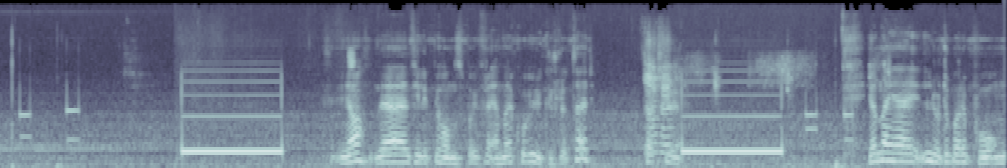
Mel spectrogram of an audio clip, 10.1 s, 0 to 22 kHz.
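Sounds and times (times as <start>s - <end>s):
telephone dialing beeps: 0.2s - 0.8s, 1.8s - 2.9s, 6.8s - 8.7s
loud steady telephone call tone: 1.8s - 2.9s, 6.7s - 8.2s
speech: 3.4s - 7.0s, 8.7s - 10.0s.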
